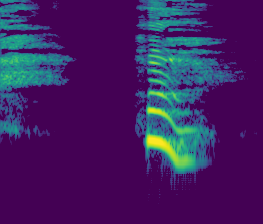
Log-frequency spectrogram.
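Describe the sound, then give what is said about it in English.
A single Monday morning yawn, a short voiced exhalation whose pitch slides steadily downward, heard on its own. “Monday morning yawn.”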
